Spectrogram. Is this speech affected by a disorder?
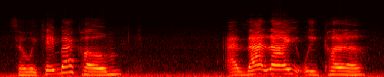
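Yes: Friedreich ataxia.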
